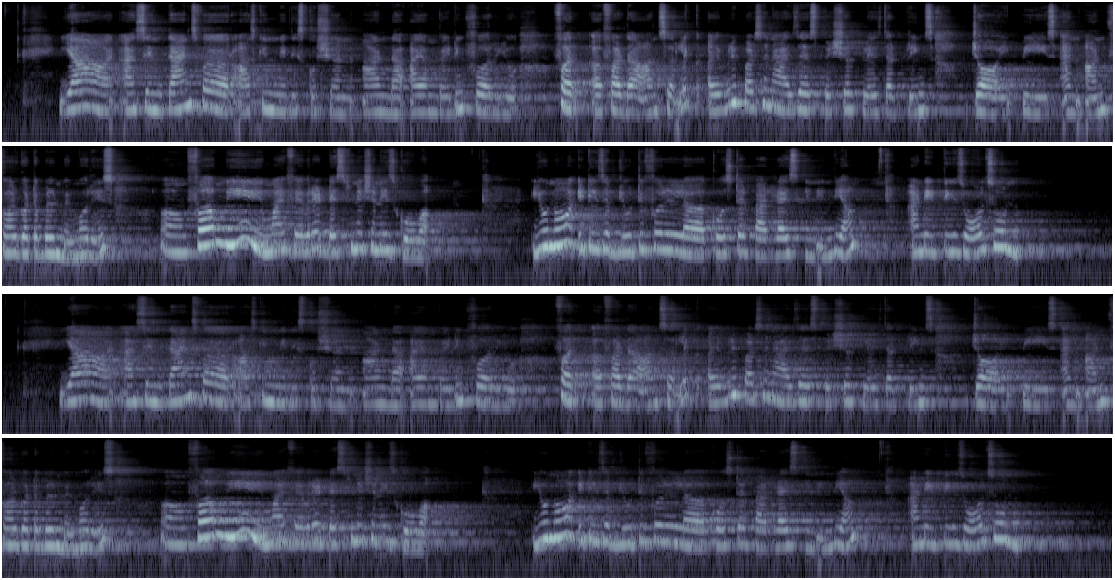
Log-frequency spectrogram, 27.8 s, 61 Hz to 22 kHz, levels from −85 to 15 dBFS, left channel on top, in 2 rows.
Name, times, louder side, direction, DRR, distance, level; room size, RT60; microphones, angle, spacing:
voice 1, 0.3-15.5 15.9-19.3 19.9-20.0 20.5-24.7 24.9-26.6, left 4 dB, 85° left, 6 dB, 0.6 m, -28 dB
24.0 x 21.5 x 6.2 m, 2.6 s
head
